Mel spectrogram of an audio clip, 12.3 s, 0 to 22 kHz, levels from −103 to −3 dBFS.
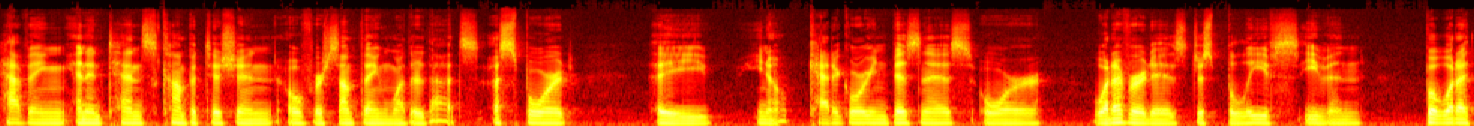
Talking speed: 125 wpm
